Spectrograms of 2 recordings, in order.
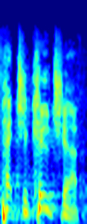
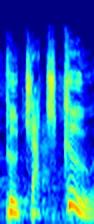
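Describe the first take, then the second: First: The name is said in an East London accent. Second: The name is said in an American accent. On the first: "East London wide boy pronunciation" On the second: "if you go to Americans doing it"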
